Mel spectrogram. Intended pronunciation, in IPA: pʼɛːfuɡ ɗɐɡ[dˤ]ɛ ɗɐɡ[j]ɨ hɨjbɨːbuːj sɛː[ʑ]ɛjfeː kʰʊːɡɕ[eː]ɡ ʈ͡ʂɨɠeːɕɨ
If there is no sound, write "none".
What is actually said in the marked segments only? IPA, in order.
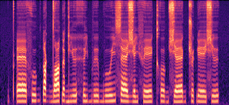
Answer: dˤ, j, ʑ, ɛː

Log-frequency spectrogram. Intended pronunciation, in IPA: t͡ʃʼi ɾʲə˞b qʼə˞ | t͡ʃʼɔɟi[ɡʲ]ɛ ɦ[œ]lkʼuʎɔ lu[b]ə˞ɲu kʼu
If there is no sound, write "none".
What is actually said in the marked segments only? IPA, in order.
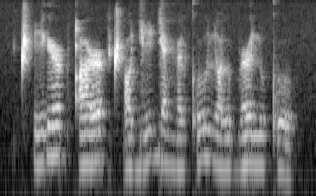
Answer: ɟ, œ, b

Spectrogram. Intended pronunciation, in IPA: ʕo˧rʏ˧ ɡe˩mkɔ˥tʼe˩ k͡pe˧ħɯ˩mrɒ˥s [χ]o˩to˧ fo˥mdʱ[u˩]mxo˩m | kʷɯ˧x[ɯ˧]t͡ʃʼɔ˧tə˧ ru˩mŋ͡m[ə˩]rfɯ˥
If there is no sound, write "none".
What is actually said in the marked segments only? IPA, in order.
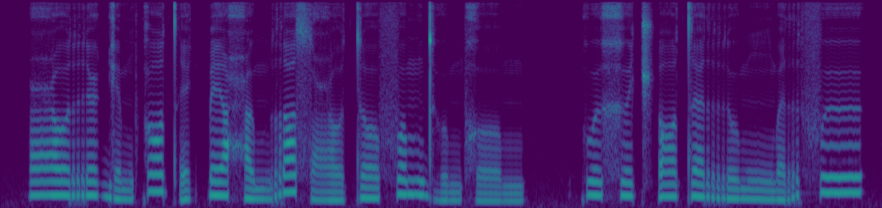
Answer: ʕ, u˩, ɯ˧, ə˩

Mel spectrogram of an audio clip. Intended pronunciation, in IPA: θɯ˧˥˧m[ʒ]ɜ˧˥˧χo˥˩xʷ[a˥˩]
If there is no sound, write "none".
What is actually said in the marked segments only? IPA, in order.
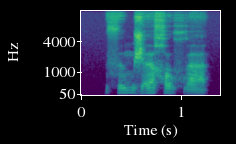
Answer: ʒ, a˧˩

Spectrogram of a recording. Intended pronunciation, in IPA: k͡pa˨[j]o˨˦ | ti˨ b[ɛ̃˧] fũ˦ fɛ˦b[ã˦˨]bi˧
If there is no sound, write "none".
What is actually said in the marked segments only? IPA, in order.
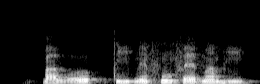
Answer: w, ɛ̃˨˦, ã˦

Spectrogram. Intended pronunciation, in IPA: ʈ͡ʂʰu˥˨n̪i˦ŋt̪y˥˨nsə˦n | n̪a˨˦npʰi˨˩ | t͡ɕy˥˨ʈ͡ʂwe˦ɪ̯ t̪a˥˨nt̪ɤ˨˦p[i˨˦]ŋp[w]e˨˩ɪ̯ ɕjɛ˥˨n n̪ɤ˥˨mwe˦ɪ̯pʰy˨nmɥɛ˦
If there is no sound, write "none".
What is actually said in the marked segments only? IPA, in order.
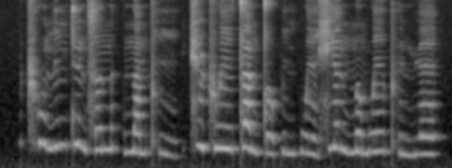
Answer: i˨˦, w

